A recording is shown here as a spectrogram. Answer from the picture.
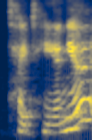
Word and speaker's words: Titania: for fairies and, well, I guess Titania is how the name is traditionally pronounced, but I pronounce mine Titania with a very science background.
